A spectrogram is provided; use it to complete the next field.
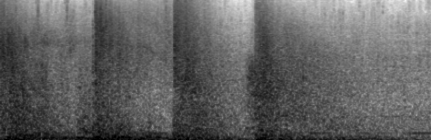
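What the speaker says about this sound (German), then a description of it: "Kanone der Horde." Heavy booming blasts of a Horde cannon in World of Warcraft roll through a continuous rumbling din, with a few sharp bursts standing out against the dense, loud background of game combat.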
